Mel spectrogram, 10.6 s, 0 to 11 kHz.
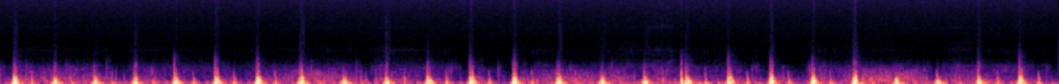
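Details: Male's very fast heartbeat while doing squats, with heavy breathing and recovery: rapid, regular, strong beats near 145 per minute, sinus tachycardia after exercise.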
